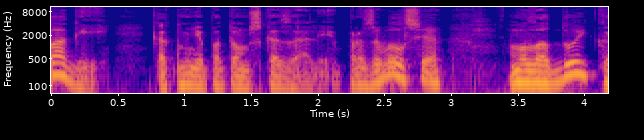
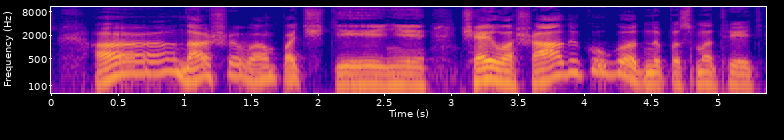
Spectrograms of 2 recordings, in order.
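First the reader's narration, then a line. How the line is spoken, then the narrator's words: Sing-song. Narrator (Russian): нараспев, произнес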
